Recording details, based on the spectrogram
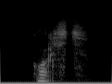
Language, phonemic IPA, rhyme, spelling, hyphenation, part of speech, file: Dutch, /kɔrst/, -ɔrst, korst, korst, noun, Nl-korst.ogg
- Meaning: 1. a crust, a scab (hard, often flaky outer layer) 2. the Earth's crust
